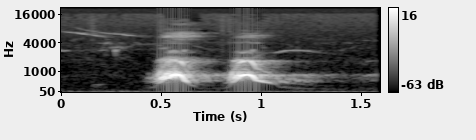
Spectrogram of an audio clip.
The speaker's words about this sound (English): Here's the barking sound.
